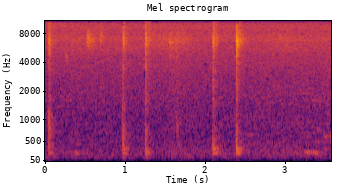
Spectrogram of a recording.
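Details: Abdominal percussion on a female patient during an assessment. Four short, flat finger taps in pairs with little ring, in a quiet room. The lower quadrant is tympanic and the central area slightly dull: percussion dullness over the liver.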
